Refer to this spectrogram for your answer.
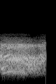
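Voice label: damaged pilot, mood low, Polish speech; War Thunder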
